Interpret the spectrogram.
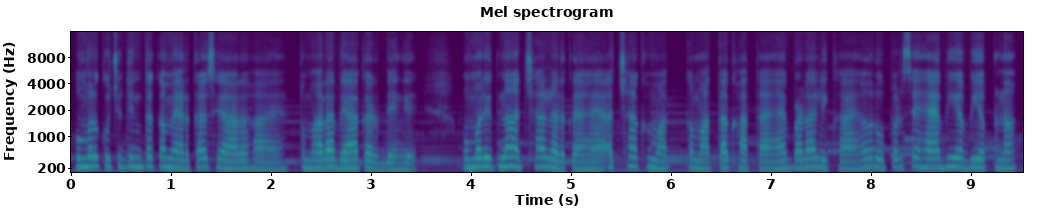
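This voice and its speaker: A woman's voice: mid-range voice, steady tone, mellow, soft background music, close to an everyday voice. A woman voicing a stern middle-aged mother who lays down a firm decision.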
